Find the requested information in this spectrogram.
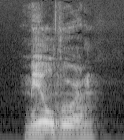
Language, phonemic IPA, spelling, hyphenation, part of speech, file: Dutch, /ˈmelwɔrᵊm/, meelworm, meel‧worm, noun, Nl-meelworm.ogg
- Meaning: mealworm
